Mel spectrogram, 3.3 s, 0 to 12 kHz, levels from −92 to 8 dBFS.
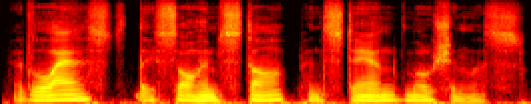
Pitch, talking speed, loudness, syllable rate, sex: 95 Hz, 165 wpm, -20 LUFS, 3.7 syllables/s, male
